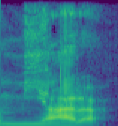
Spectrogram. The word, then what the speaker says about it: Miata: took him 20 nanometre it's called a Miata what are these foreign non-american people pronounce it car names wrong and you do that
